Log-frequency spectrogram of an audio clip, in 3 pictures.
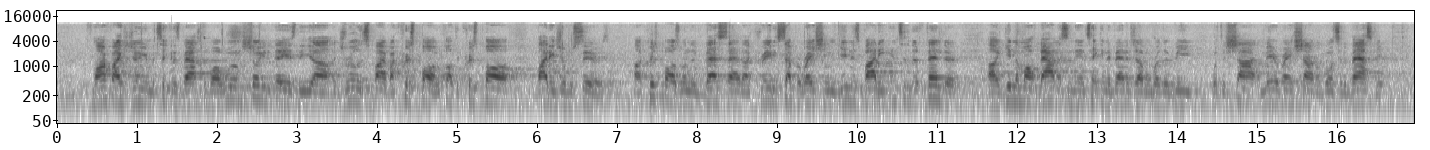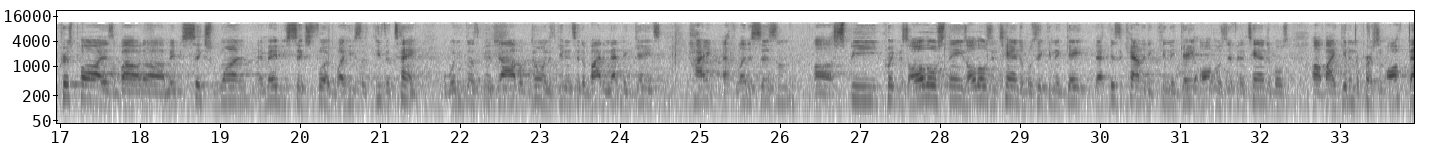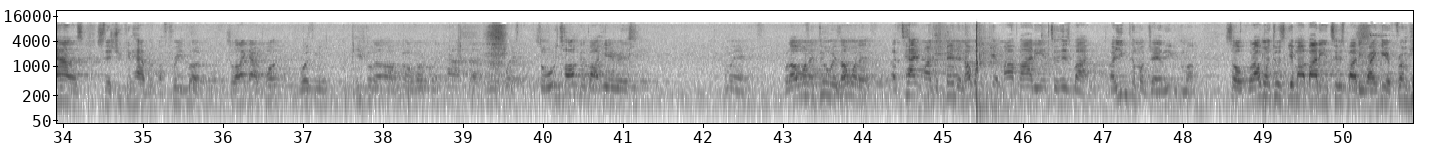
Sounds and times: Speech: 0.4 - 41.4, 42.2 - 50.8.

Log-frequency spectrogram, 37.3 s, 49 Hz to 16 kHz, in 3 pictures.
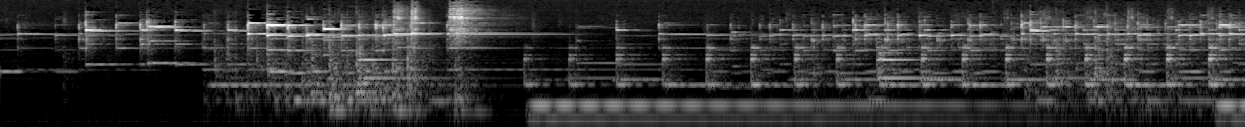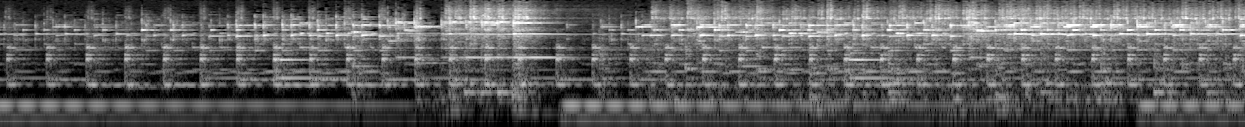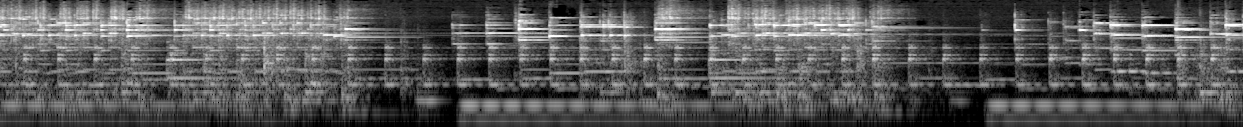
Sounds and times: Glockenspiel: 0.0 - 37.3
Marimba, xylophone: 0.0 - 37.3.

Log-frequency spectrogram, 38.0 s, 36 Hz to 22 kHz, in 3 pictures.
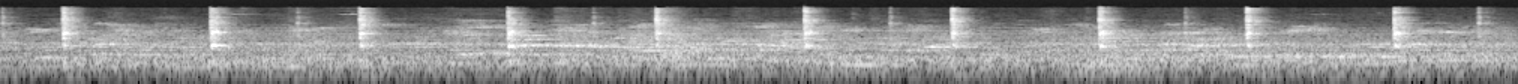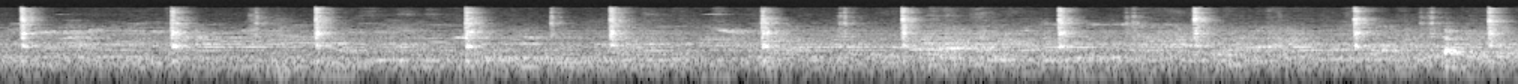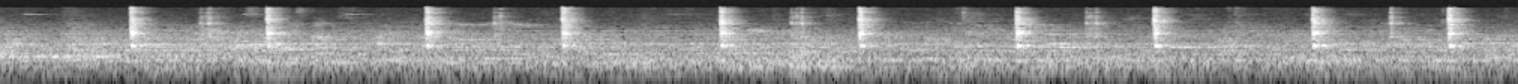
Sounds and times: Tick-tock: 0.5 - 0.8, 1.7 - 3.3, 4.2 - 5.7, 6.7 - 8.2, 9.2 - 10.6, 11.6 - 13.0, 14.0 - 15.5, 16.5 - 18.0, 19.0 - 20.3, 21.4 - 22.8, 23.9 - 25.3, 26.4 - 27.8, 28.8 - 30.2, 31.3 - 32.7, 33.8 - 35.2, 36.2 - 37.6
Tick: 10.4 - 10.6, 19.0 - 20.3, 21.5 - 22.8, 28.8 - 30.2, 31.3 - 32.6, 33.8 - 35.2, 36.2 - 37.6.

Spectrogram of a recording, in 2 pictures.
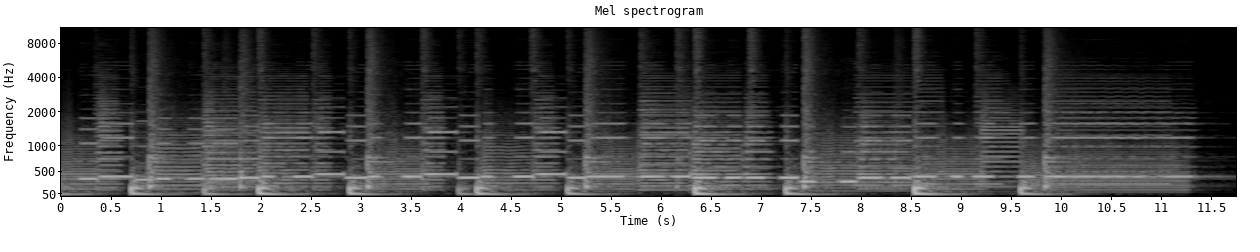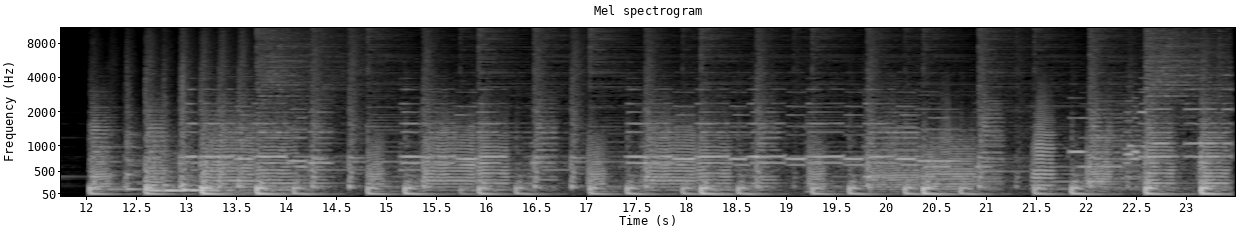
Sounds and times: Music: 0.0 - 23.4.

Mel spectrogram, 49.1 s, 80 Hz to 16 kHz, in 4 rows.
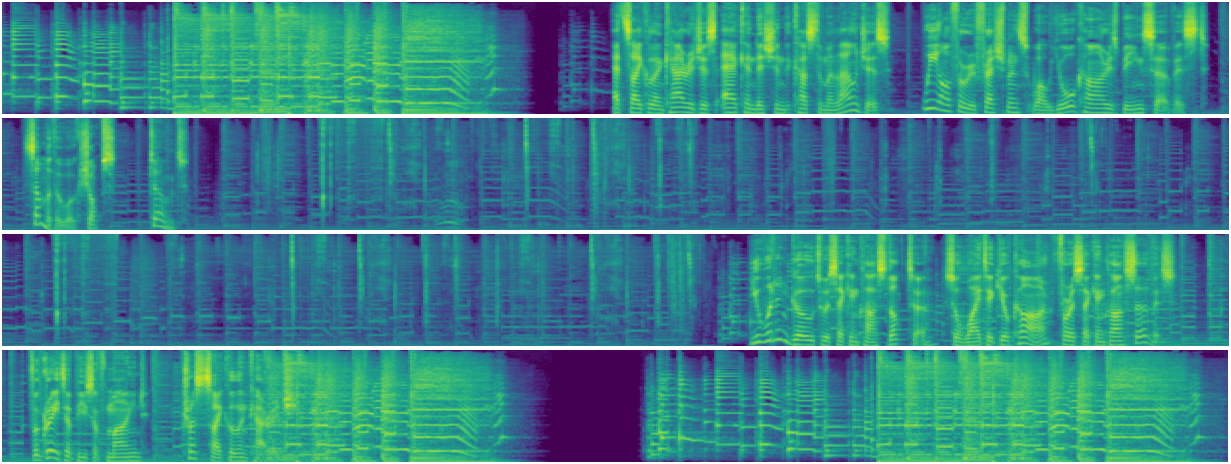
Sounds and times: Music: 0.0 - 42.2, 43.2 - 49.0
Speech: 6.1 - 14.1, 16.6 - 17.0, 32.0 - 36.3, 37.1 - 39.8.

